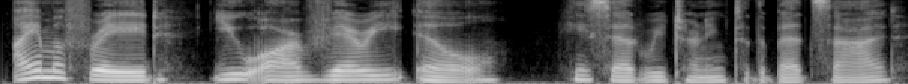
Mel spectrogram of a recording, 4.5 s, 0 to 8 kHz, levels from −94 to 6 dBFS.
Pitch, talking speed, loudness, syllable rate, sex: 160 Hz, 170 wpm, -18 LUFS, 4.8 syllables/s, female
